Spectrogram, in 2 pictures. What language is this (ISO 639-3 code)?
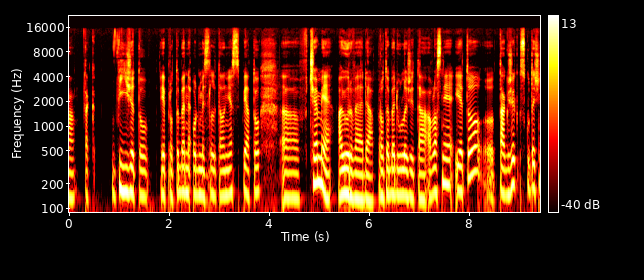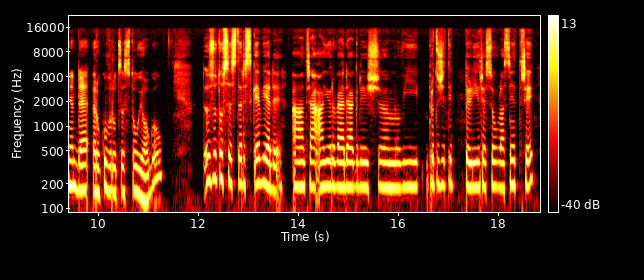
ces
